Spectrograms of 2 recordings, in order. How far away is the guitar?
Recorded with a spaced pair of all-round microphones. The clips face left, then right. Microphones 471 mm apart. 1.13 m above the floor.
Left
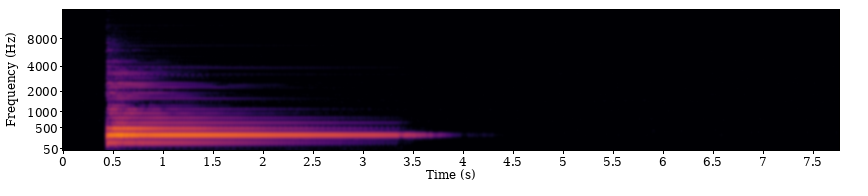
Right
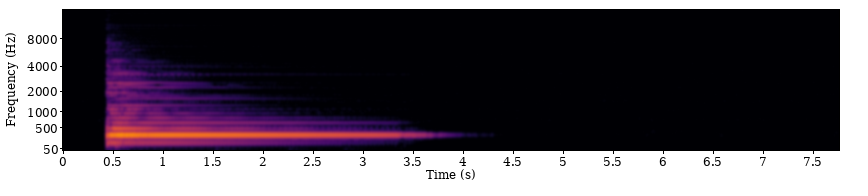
About 5.5 m.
